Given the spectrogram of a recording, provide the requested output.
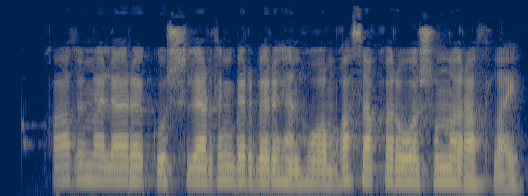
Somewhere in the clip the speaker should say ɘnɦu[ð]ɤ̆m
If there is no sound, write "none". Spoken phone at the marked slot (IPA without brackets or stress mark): ʁ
